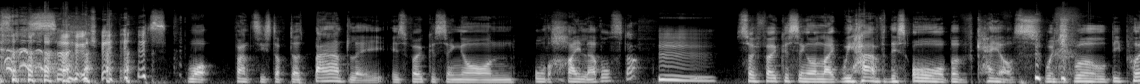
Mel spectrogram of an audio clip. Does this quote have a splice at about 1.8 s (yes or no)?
yes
